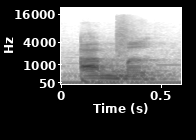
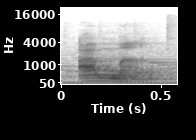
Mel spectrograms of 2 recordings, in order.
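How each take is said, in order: The two takes are said the same way.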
